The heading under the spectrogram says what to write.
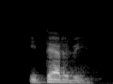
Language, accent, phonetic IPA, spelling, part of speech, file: Catalan, Valencia, [iˈtɛɾ.bi], iterbi, noun, LL-Q7026 (cat)-iterbi.wav
- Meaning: ytterbium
